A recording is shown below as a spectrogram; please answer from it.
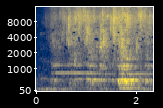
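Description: A brief rush of running water, building over about half a second and fading out near the end.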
